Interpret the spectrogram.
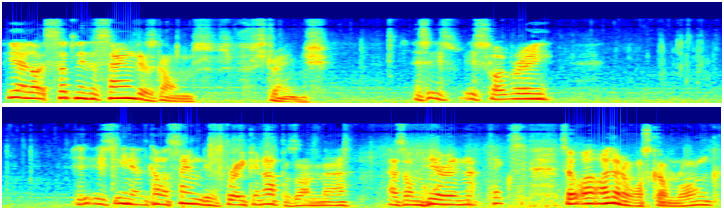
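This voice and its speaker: High-voiced, animated man chatting through a game. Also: measured pace, creaky. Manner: hesitant, repetitive, chatty. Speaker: game streamer. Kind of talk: casual gameplay commentary.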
